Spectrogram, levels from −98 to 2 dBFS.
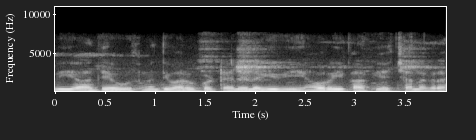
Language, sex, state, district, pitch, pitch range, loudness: Hindi, male, Haryana, Rohtak, 130 Hz, 125-130 Hz, -16 LUFS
